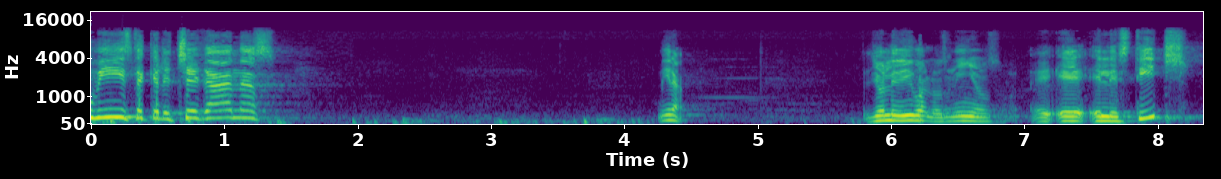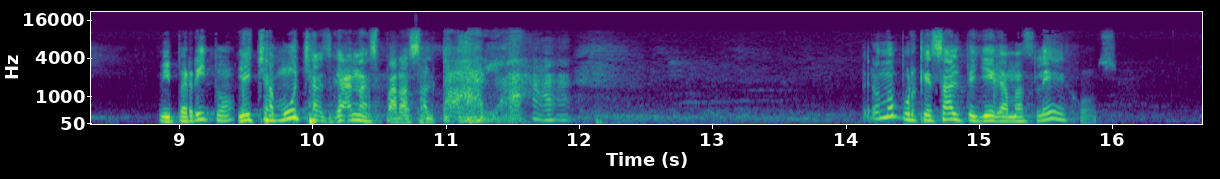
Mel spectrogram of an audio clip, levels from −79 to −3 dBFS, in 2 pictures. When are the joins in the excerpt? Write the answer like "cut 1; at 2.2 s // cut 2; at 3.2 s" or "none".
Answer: cut 1; at 9.4 s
